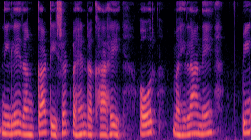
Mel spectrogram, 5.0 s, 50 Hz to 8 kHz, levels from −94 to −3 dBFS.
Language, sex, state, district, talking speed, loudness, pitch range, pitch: Hindi, female, Bihar, Sitamarhi, 145 wpm, -33 LUFS, 175-205 Hz, 190 Hz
